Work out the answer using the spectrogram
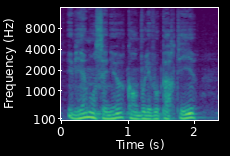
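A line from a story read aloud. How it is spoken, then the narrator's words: Resolute. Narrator (French): dit Pedro Diaz d'un ton résolu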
